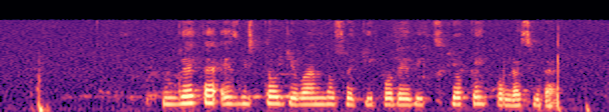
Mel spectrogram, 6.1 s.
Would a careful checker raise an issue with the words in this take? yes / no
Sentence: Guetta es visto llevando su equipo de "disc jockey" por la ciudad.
no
